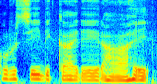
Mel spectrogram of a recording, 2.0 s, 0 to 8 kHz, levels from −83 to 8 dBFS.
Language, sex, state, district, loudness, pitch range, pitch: Hindi, male, Arunachal Pradesh, Lower Dibang Valley, -14 LUFS, 90-115 Hz, 100 Hz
